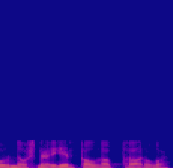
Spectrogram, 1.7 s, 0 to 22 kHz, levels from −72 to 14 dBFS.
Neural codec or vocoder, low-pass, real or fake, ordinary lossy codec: codec, 16 kHz, 0.5 kbps, FreqCodec, larger model; 3.6 kHz; fake; none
